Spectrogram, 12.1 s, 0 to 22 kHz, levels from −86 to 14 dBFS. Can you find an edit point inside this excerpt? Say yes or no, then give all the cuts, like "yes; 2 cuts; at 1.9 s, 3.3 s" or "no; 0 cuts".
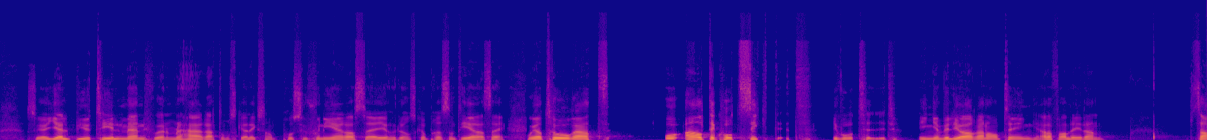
yes; 2 cuts; at 5.2 s, 9.1 s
